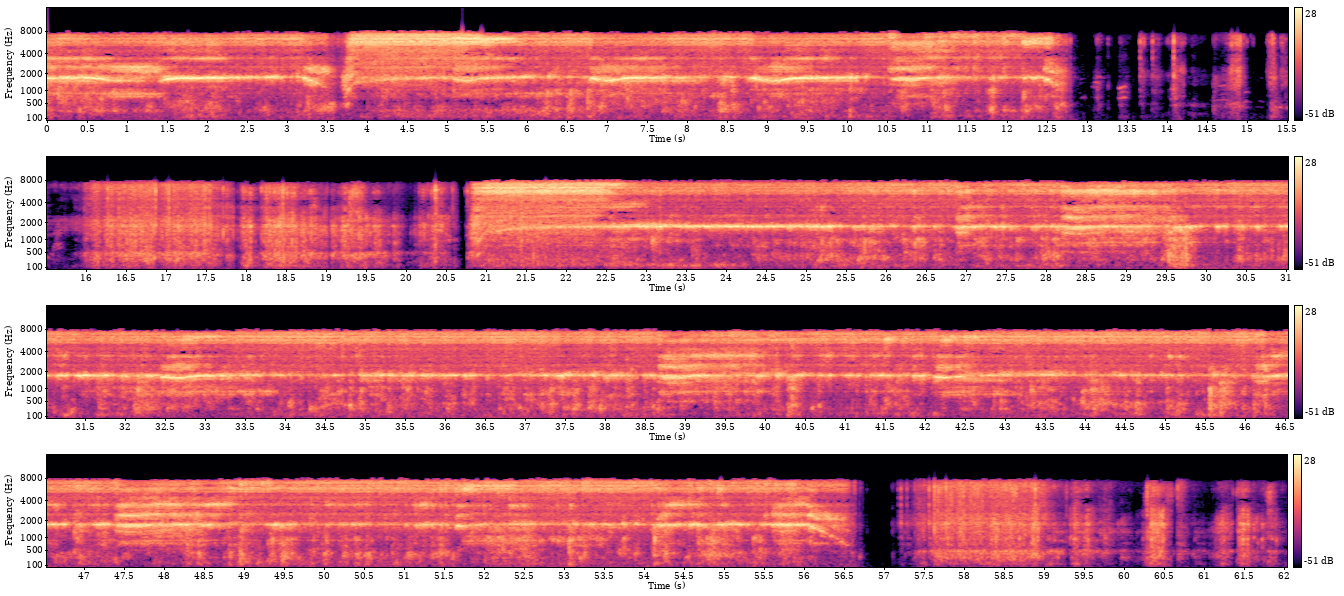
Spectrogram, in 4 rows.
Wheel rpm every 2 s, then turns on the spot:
220, 170, 200, 230, 230, 230, 90, 10, 20, 20, 120, 230, 230, 230, 230, 230, 230, 230, 230, 230, 230, 230, 230, 230, 230, 230, 230, 230, 40, 20, 20.
12-20 56-62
